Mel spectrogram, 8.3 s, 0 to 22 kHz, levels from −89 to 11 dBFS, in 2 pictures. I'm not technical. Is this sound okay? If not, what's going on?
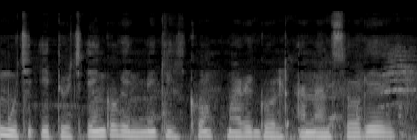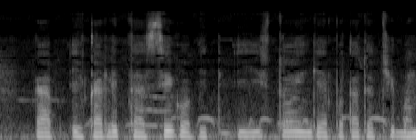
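No, the speech has a clear compression problem running through the whole clip. The s sounds and other hissy parts come out gritty and metallic or lispy, and nothing is left above about 14.9 kHz. This is likely HE-AAC compression. It stores only the lower part of the sound and rebuilds the treble by copying lower pitches upward, so the treble stays bright but is fake, rather than turning dull or muffled as plain heavy compression would.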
